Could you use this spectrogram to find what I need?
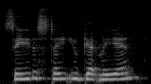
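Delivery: high, loud snap; angry yell. A narrator's reading. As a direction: yell it in fury. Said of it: "he yelled".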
